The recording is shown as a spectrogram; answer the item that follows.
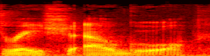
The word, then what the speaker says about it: Ra's al Ghul: The creator for Ra's al Ghul is Denny O'Neil, and he says it's pronounced Ra's al Ghul.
